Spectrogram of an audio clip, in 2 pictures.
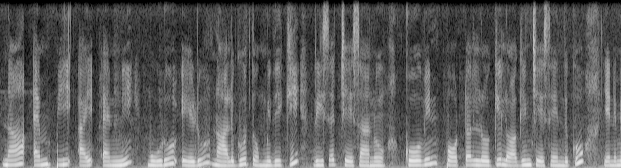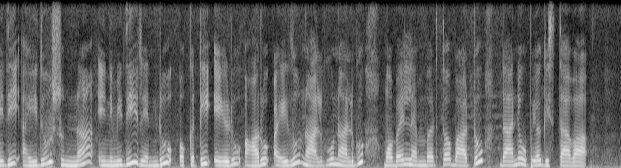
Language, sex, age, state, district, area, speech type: Telugu, female, 18-30, Andhra Pradesh, Vizianagaram, rural, read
